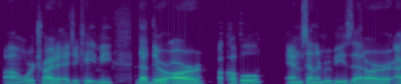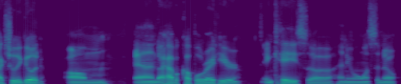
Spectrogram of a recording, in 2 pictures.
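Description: A man's voice: on the low side, clean tone, no room sound, clean studio sound. A young man from Puerto Rico chatting casually on a podcast, rambling as he counts off his points.

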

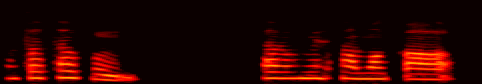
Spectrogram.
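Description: A woman's voice: a little high, fairly even intonation, slow pace, no echo, lo-fi sound. A woman hosting a podcast in a casual, conversational interview style. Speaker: podcast host.

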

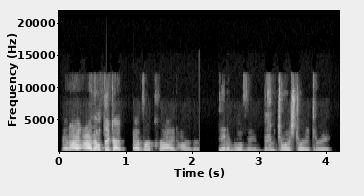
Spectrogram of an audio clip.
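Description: A man's voice: on the high side, fairly even intonation, brisk, darkish tone, no room sound. A young man co-hosting a podcast, chatting casually and with feeling about movies. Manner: emotional, enthusiastic about films. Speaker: podcast co-host. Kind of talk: casual chat.

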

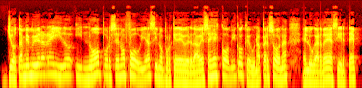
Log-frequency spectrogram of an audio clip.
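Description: A little high and at normal speed, the voice belongs to a Venezuelan man telling stories as an interview guest. He rambles casually and chattily, restarting often and using plenty of fillers, and the audio is dull and lo-fi.

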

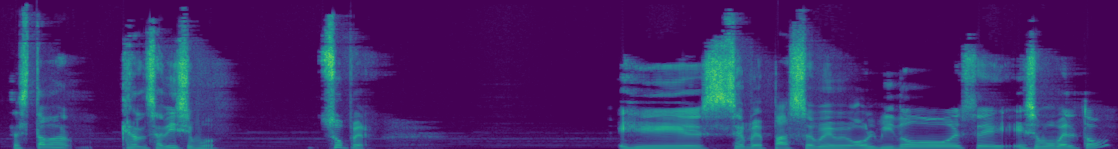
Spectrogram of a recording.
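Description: Mexican dude on a podcast, slightly high voice, swears a lot, dry close sound, faint music behind. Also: male voice, steady tone, slow, pauses often, no echo. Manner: profane, loose, full of fillers. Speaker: podcast host. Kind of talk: casual storytelling.

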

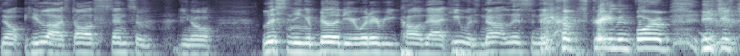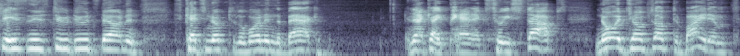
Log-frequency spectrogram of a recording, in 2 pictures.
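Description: Young guy, fairly high-pitched, loose casual storyteller who laughs a lot and swears freely. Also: moderate pace, fairly bright tone. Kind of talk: casual chat.

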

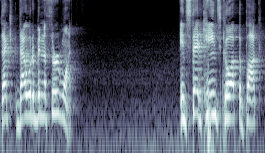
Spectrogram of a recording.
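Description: A man in his forties ranting exasperatedly as a hockey fan after a loss, sometimes shouting. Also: high voice, steady tone, unhurried. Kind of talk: post-game fan rant.

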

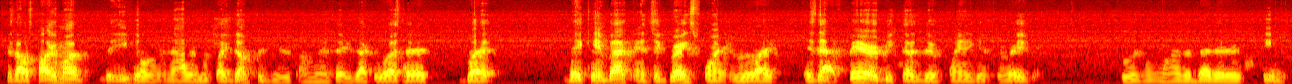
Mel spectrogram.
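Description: A man's voice: medium pitch, brisk, darkish tone, low-quality recording. A man co-hosting a casual podcast, defending his point over and over. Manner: defensive, insistent, repeats himself. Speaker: co-host. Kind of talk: casual sports debate.

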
